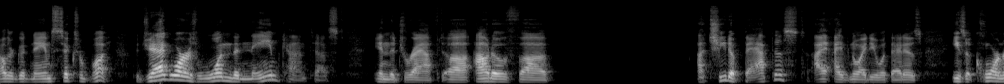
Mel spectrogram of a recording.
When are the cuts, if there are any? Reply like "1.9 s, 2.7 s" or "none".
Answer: none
